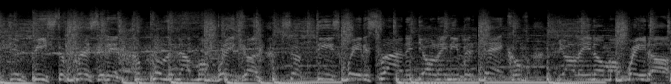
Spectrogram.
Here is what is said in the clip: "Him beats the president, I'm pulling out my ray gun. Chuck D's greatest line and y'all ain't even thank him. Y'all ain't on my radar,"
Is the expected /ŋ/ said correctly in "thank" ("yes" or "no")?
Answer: no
